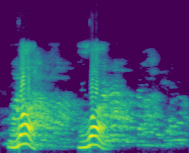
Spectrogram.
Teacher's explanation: ये कहते हैं दंतोष्ठम, माने दंत और ओष्ठ से, दंत और, हाँ, दंत और ओष्ठ से बोला जाता है व · होठों का सहारा हो रहा व, और दंत छू रहा हमारा जीभ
